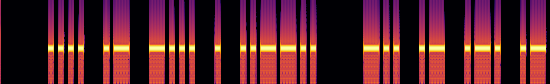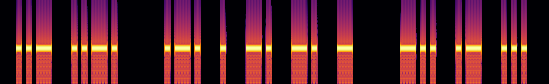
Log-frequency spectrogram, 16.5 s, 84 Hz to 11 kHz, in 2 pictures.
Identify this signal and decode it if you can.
Morse code, heard as a keyed tone, about 16 wpm, 680 Hz. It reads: HABE? DARAUF RENNT DAS
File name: Morsekurs / Witze / Witz 16. November 2021, 70 F80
